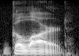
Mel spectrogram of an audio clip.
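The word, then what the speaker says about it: Guillard: to say that but that's a French name another there used to be a fighter named Melvin and his name was g-u-i-l-l-a-a-r-d so that's guilt right in French double he's from New Orleans Double L is is guill but he would call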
